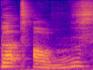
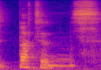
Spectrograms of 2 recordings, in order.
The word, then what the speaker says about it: buttons: the first one is the stress it's not buttons it's buttons okay that's it buttons would be something slightly different because the butt is oh yeah on the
